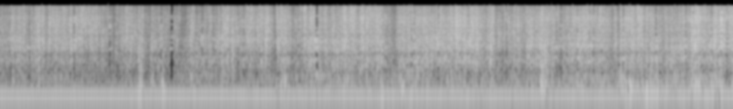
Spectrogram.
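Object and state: Plastic bubble wrap crinkled.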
